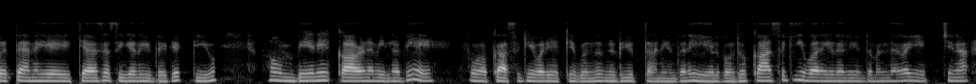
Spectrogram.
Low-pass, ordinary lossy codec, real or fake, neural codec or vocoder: 7.2 kHz; none; fake; codec, 16 kHz, 1.1 kbps, Voila-Tokenizer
